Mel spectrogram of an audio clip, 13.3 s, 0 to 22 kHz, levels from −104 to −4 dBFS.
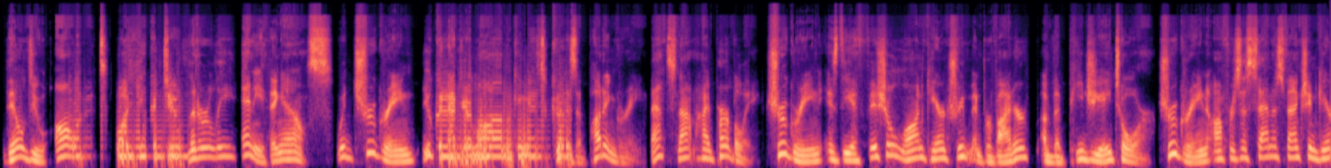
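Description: Opus voice compression at 16 kbps runs through the whole speech clip, in hybrid mode with content reaching about 20 kHz. The damage comes from coarse excitation coding rather than band narrowing, so the speech sounds hoarse and faintly robotic.

From 0.69 to 1.91 s, ending before "anything else", and again from 4.33 to 5.72 s, ending before "a putting green", comes robotic sound from repeated short buffers. A rigid metallic buzz fixed at 200 Hz, which fits a likely 5 ms buffer being replayed, replaces most of the real audio. Unlike the codec's steady roughness, this buzz keeps one pitch and is confined to those two stretches.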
